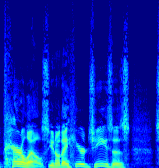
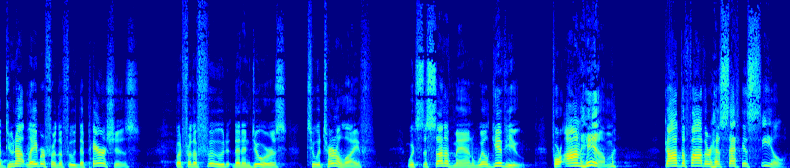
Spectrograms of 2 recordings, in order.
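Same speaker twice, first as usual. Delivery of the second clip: scripture read with rising force; 5 semitones higher, 3 dB louder than usual. Real, not acted. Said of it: "He says".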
